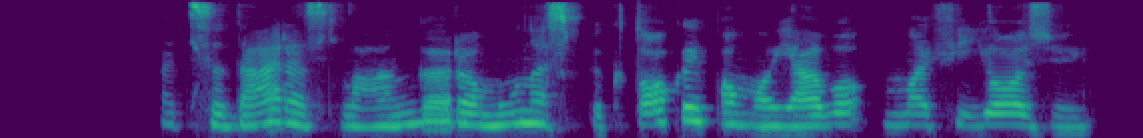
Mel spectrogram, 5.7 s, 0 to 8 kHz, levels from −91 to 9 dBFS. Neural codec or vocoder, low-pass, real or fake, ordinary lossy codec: vocoder, 44.1 kHz, 128 mel bands, Pupu-Vocoder; 7.2 kHz; fake; AAC, 48 kbps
